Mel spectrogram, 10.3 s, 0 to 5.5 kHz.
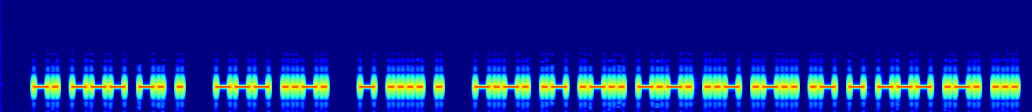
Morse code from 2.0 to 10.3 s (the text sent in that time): OF THE CALCULATORS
